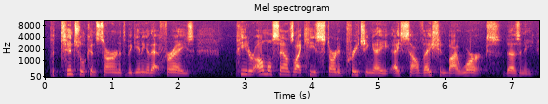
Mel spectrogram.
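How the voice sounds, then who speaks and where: The man speaking is a pastor from the American South, with a fairly high pitch and fairly bright tone. His church sermon feels homey and conversational, built around down-home stories.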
